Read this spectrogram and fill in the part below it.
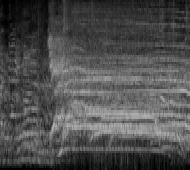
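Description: A crowd of men and women cheers and whoops loudly.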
